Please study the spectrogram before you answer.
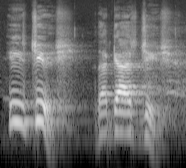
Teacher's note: the way Texans pronounce the word Jewish is always with one syllable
